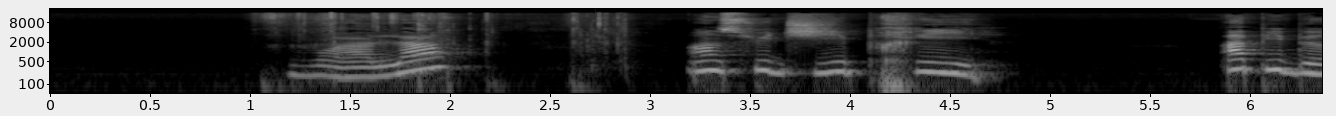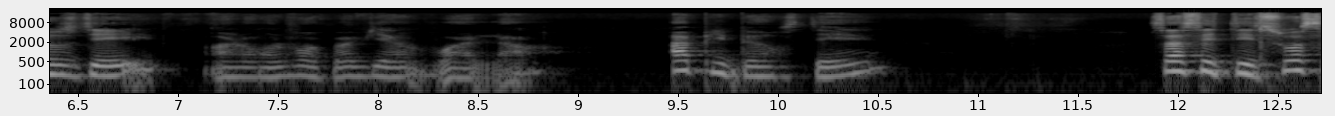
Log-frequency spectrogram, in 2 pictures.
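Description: A woman talks calmly and close to a microphone, in short bursts.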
